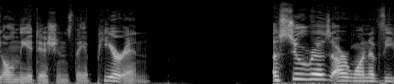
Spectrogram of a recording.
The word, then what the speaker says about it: Asura: And what better way to start than with one of the lesser known celestial races, the Asuras. So, let's get into it. The Asuras, pronounced Asura, can be referred to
